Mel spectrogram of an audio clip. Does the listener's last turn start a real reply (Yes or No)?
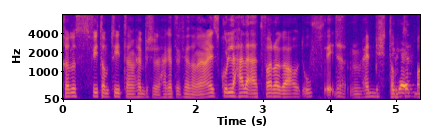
Yes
